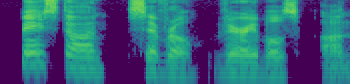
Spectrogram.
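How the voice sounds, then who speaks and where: This put-on character voice sounds robotic and moves at a fairly slow pace. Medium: audio drama. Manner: precise, measured, dry wit.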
